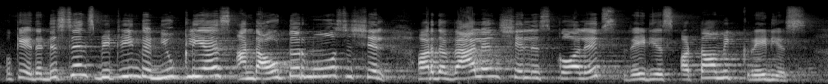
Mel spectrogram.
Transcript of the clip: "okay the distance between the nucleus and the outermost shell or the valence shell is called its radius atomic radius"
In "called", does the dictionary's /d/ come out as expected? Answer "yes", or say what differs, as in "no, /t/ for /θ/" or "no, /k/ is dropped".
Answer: no, /d/ is dropped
